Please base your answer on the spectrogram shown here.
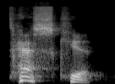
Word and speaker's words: test kit: Test kit. There's another one of those words again. So I'm almost not pronouncing the second T here.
